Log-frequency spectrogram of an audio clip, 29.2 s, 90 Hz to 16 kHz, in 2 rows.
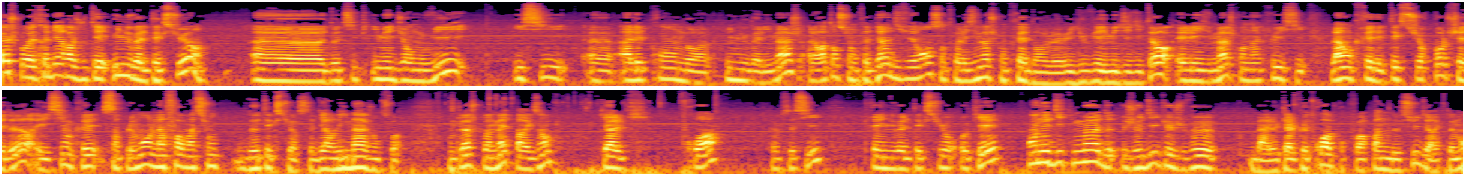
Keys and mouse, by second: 20.0 BackSpace, 20.1 BackSpace, 25.0 Tab, 28.2 Tab.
